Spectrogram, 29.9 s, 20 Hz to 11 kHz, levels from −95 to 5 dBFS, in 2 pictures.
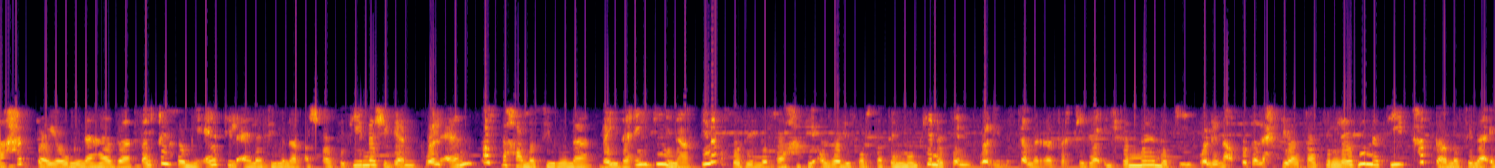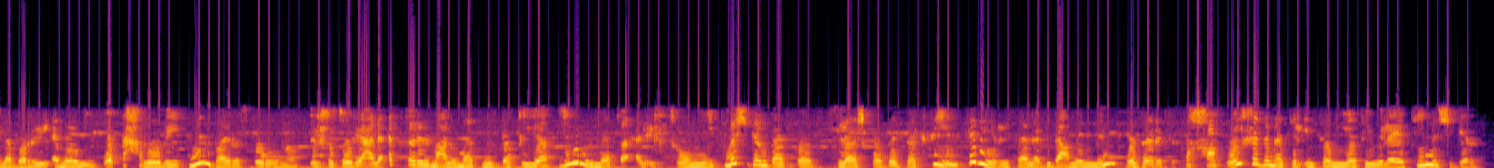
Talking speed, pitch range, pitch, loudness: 120 wpm, 180-250 Hz, 195 Hz, -12 LUFS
